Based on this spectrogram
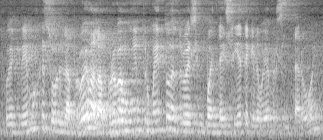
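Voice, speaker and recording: A woman with a Cuban accent giving a lively, very fast lecture to teachers, asking many rhetorical questions. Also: on the low side. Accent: Cuban Spanish. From Cuba. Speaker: conference speaker. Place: school auditorium. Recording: echoey hall with faint noise.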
